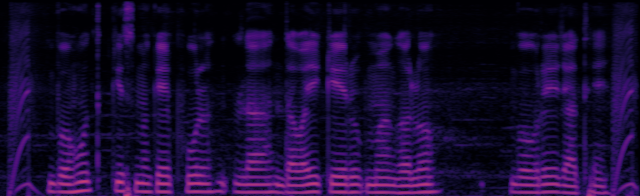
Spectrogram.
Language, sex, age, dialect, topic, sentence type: Chhattisgarhi, male, 56-60, Central, agriculture, statement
